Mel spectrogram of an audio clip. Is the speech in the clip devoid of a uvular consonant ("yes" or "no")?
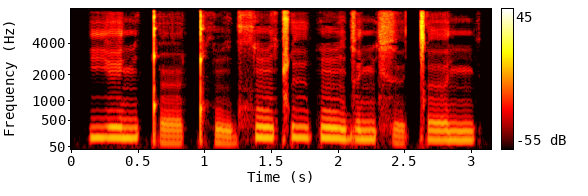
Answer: yes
